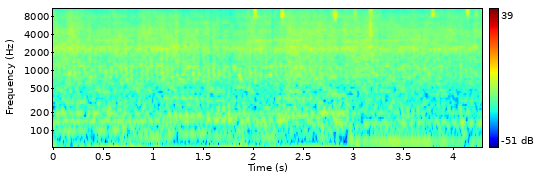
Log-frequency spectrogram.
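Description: A looping helicopter sound effect glitching in the video game Deus Ex, a continuous low rotor drone with faint high clicks, steady and moderately loud throughout, no voices.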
